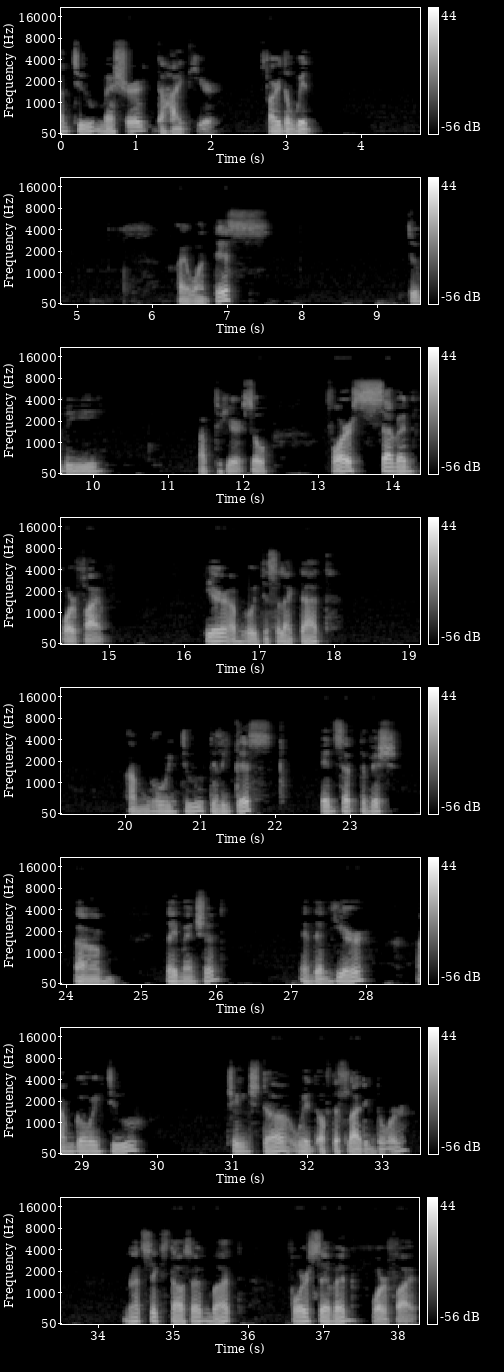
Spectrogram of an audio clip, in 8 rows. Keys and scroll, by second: 7.9 Tab, 10.0 Tab, 10.6 Tab, 14.2 Escape, 14.4 Escape.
